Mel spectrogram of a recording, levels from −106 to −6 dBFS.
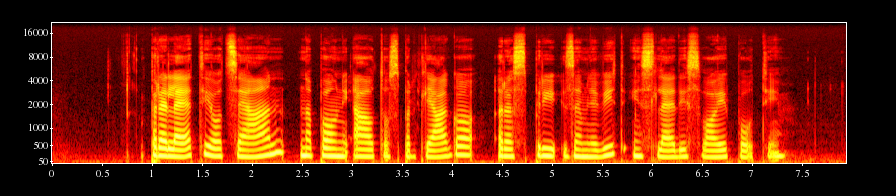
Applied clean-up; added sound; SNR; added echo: none; none; none; none.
